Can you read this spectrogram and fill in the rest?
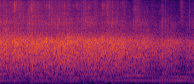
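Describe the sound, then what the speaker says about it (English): Dense, steady audience applause fills the studio as contestants of a children's competition leave the stage, loud and even for the whole stretch with no talk over it. "A round of applause for them as they exit the"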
